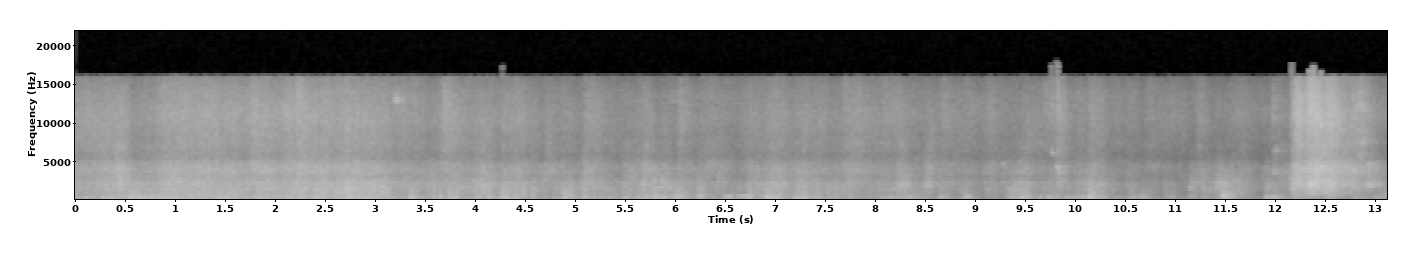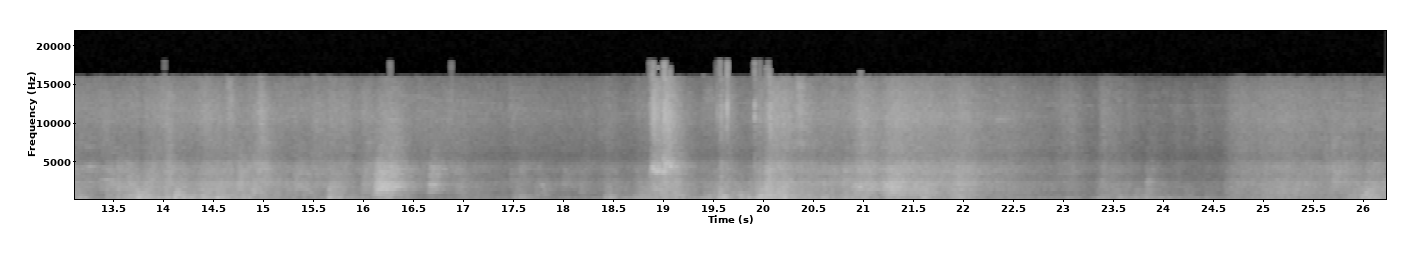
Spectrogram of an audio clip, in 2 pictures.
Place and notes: {"title": "Ln., Ren’ai St., Sanchong Dist., New Taipei City - Construction", "date": "2012-11-09 11:52:00", "latitude": "25.07", "longitude": "121.50", "altitude": "12", "timezone": "Asia/Taipei"}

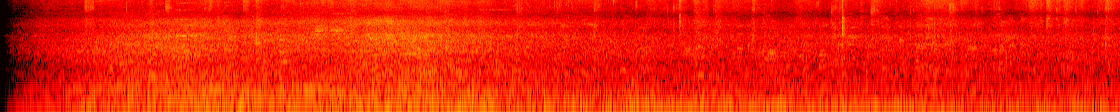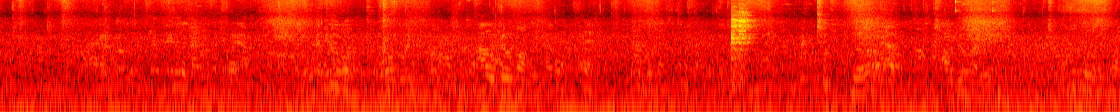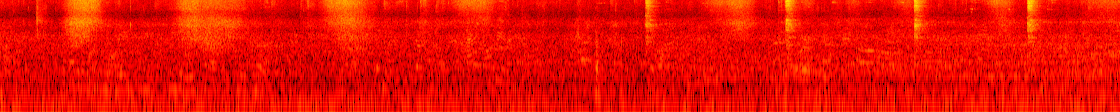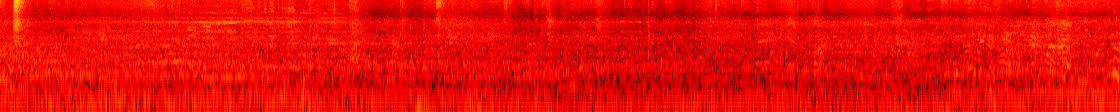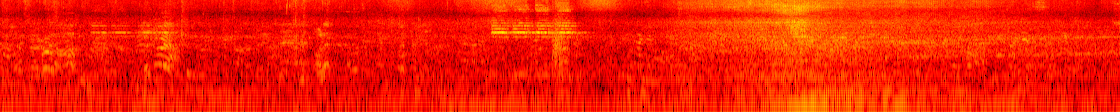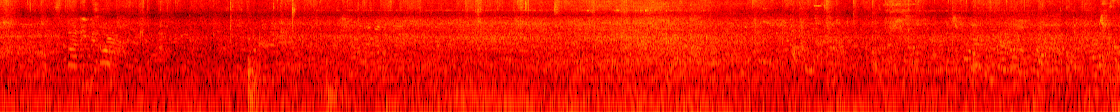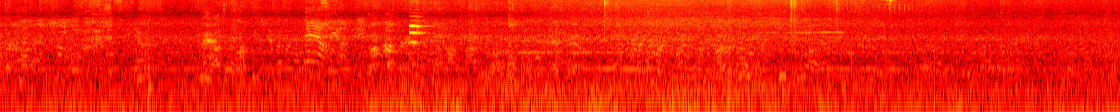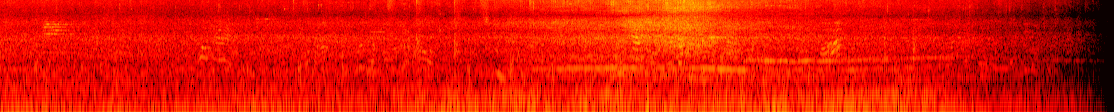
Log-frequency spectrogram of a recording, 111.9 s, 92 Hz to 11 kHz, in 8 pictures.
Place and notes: {"title": "Shouning Road, Shanghai - Follow the footsteps", "date": "2013-12-01 12:09:00", "description": "Follow the footsteps, Walking in the small streets, Binaural recordings, Zoom H6+ Soundman OKM II", "latitude": "31.23", "longitude": "121.48", "altitude": "14", "timezone": "Asia/Shanghai"}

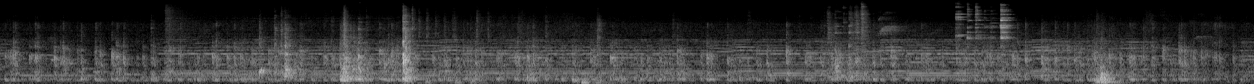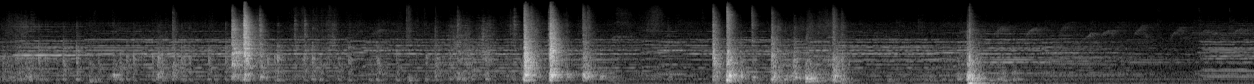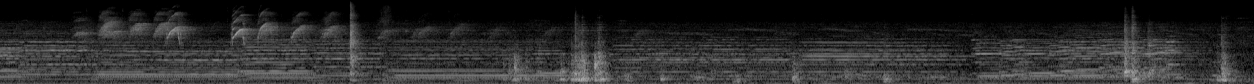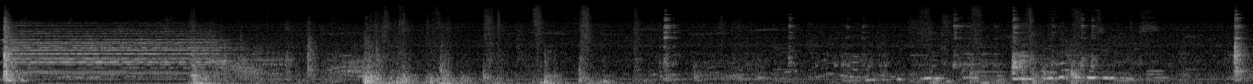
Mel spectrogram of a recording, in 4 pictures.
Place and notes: {"title": "tea cafe house, Kokedera, Kyoto, Japan - rivers", "date": "2014-10-30 11:32:00", "latitude": "34.99", "longitude": "135.68", "altitude": "54", "timezone": "Asia/Tokyo"}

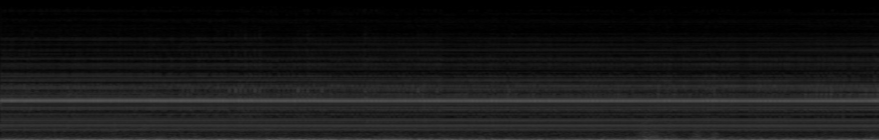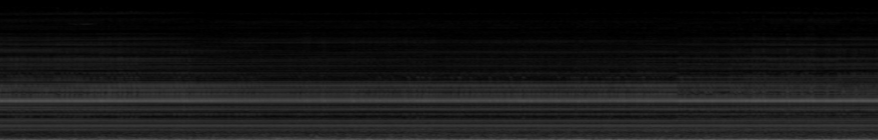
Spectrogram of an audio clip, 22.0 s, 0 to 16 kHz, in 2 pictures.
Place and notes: {"title": "berlin bürknerstr. - defective device, electric buzz", "date": "2021-02-08 23:10:00", "description": "Berlin Bürknerstr., house entrance, defective electric device buzzing\n(Sony PCM D50, Primo EM172)", "latitude": "52.49", "longitude": "13.43", "altitude": "48", "timezone": "Europe/Berlin"}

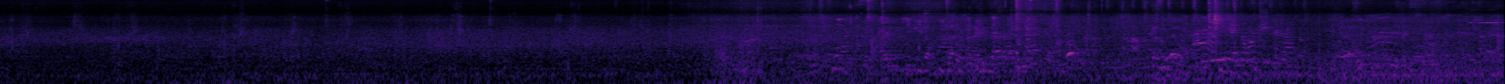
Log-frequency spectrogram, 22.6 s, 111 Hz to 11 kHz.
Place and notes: {"title": "Gare d'Aix-en-Provence TGV, Aix-en-Provence, France - hall ambience, walk", "date": "2014-01-11 07:55:00", "description": "TGV train station ambience, Saturday morning, people waiting for departure", "latitude": "43.46", "longitude": "5.32", "altitude": "188", "timezone": "Europe/Paris"}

